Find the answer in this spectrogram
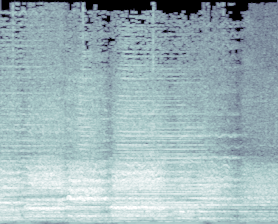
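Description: Large mixed church choir of men's and women's voices singing a hymn in Korean, swelling and then easing a little near the end.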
